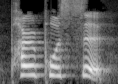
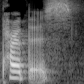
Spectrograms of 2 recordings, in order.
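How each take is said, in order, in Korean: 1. 두 번째 음절은 온전한 'po' 모음이에요. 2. 두 번째 음절은 약하고 'uh' 모음이에요. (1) "P-O-S이니까 purpose" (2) "강세가 펄에 들어가기 때문에 이렇게 펄이 크게 발음되고 나머지는 작게 발음돼요. 그리고 약간 포스보다는 어 발음이 나요"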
